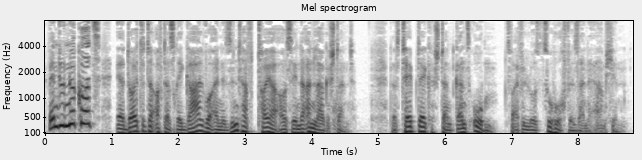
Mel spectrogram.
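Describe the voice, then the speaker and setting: A man's voice: low-pitched, animated, normal speed, a little mellow, husky, no room sound. A man reading an audiobook in a wry, dryly humorous way, sometimes speaking straight to the listener. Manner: wry, dry humour, speaks to the listener directly. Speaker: audiobook narrator. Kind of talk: scripted audiobook narration.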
